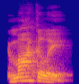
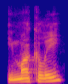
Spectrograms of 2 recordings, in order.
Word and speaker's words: Immokalee: Josh is originally from a small village in Florida called, Josh, help me out with the pronunciation. Immokalee. Immokalee.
